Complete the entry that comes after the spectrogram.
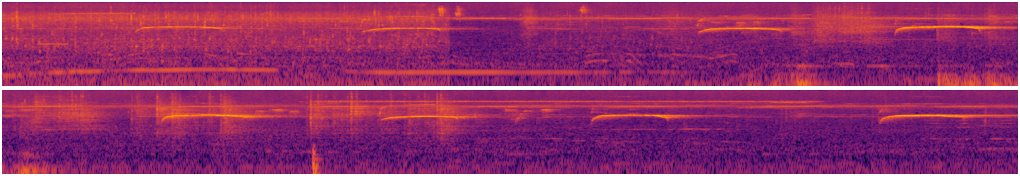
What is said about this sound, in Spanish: escuche zumbidos y motores, cantos de pájaros y pausas entre los cantos de los pájaros.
